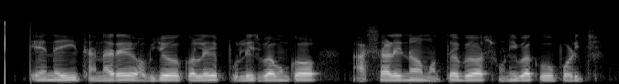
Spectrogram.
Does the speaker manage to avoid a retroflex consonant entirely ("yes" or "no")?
no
